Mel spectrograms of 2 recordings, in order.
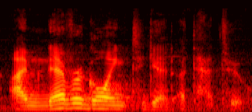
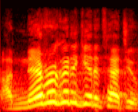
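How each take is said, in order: First: A soft, unvoiced whisper to himself; whispered aside. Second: Rushed, loud and high, tripping over the words; flustered blurt. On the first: Preacher musing to himself about a tattoo, in a whisper. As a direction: breathe it as a secret aside. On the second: Retold or imitated. Preacher arguing with himself over a tattoo, in a rushed loud blurt. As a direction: blurt it fast in mock panic. Agitated inner debate, fast.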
